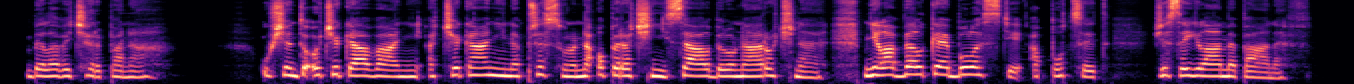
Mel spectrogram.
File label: czech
